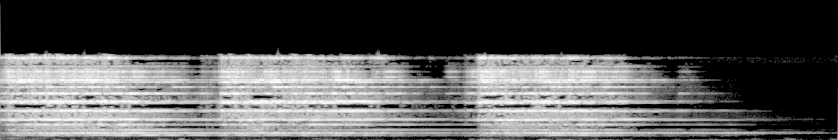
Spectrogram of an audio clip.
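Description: Altar bells rung three times, about two seconds apart, each ring a bright chime that fades away. They mark the elevation of the chalice just after the consecration.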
